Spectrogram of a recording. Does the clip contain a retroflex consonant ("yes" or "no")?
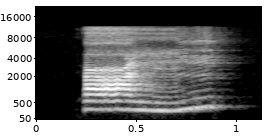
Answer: no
